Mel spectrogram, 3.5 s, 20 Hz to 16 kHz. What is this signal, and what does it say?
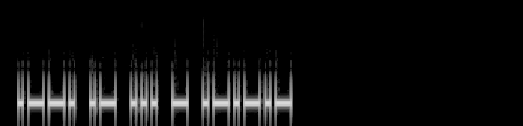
Morse code, heard as a keyed tone, about 34 wpm, 700 Hz. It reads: PAST.
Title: Sentences from Top 1300 Words 35wpm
